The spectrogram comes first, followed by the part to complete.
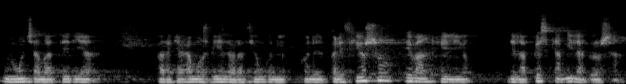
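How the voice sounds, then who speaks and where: A man reading a story of martyrs aloud to a prayer group as preacher, halting and restarting now and then. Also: medium pitch, fairly even intonation, a little mellow. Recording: echoey hall, dull lo-fi sound.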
